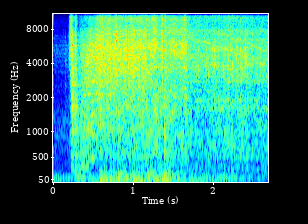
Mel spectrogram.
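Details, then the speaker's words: Abandoned 1976 Chevy K10, former mud truck parked about 10 years, first start: starter spins the engine briskly and evenly for about a second and a half, then the engine settles; starter sounds perfect, ignition timing suspected slightly off. "That starter sounds perfect."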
